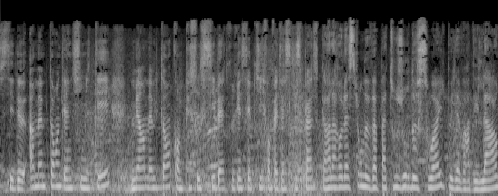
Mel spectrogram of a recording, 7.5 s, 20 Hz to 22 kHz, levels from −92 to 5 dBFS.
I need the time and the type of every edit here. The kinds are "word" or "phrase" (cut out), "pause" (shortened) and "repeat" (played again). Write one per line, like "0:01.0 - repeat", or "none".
0:00.9 - phrase
0:02.5 - word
